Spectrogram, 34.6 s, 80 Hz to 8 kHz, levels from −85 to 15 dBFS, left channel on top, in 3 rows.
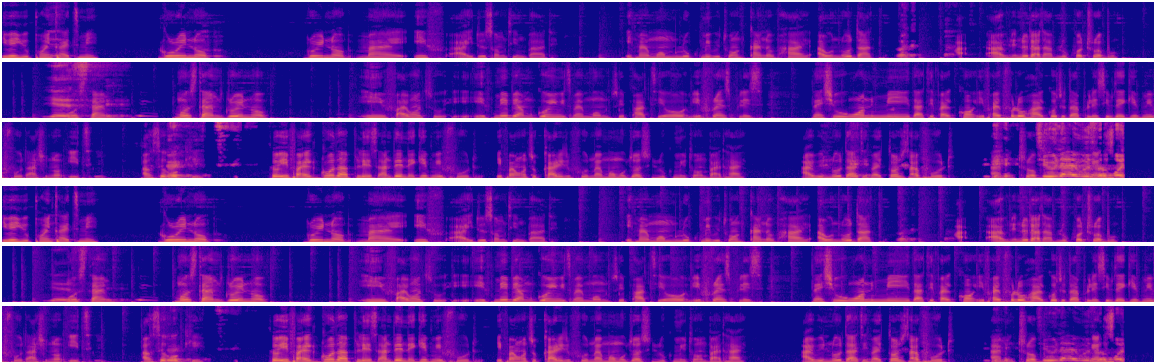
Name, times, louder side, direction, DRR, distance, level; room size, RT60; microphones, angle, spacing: voice 1, 0.0-1.0 1.6-2.1 3.0-5.5 6.2-8.7 9.5-11.2 12.2-14.2 15.1-19.1 19.6-24.0 24.5-25.0 25.7-30.5 31.0-32.5 32.9-33.5 33.9-34.3, right 1 dB, 10° right, 0.7 m, -33 dB
sound 1, 5.8-25.0, right 1 dB, 35° right, 1.4 m, -46 dB
voice 2, 9.0-9.6 11.9-12.7 24.0-24.1 24.7-24.9 25.3-25.4 31.5-31.6 32.9-34.3, left 7 dB, 50° left, 0.4 m, -30 dB
head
